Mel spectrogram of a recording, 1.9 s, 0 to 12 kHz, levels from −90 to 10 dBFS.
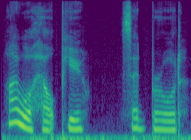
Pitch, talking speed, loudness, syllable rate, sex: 200 Hz, 190 wpm, -18 LUFS, 4.5 syllables/s, female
